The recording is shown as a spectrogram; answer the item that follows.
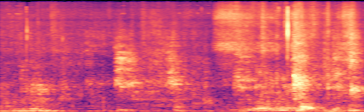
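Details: Three German Rottweilers playing and wrestling, one telling the others off, give deep, rough growls and short gruff bursts of barking in an irregular, rapid tumble.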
